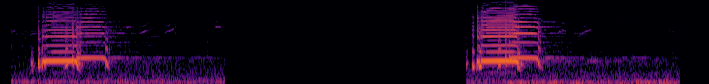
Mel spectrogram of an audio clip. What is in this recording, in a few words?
whooping crane guard call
